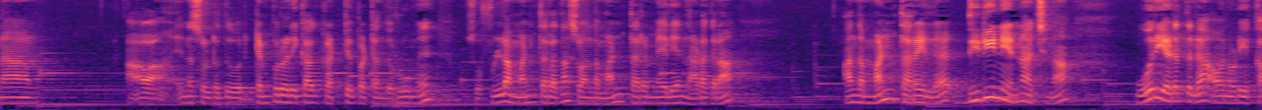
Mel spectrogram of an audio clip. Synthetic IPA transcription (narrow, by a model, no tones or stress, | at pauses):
naː | ɛ̰nːɐsɔlrɐðɯɔɾɯʈɛmpɐɾɐɾɪkːaːɣɐkɐʈːɯpːɐʈːɐɐnd̪ɐɾuːmɯsoːfʊɭːaːmɐɳt̪ɐɾɐt̪ãːsoːɐnd̪ɐmɐɳt̪ɐɾɐmeːlɐjeːnɐɽɐkːɐɾãː | ʔɐnd̪ɐmɐɳt̪ɐɾɐjɪlɐd̪ɪɽinɯɛnːɐaːt͡ʃːɯnːaː | ɔɾɯɛɽɐt̪ːɯlɐɐʋɐnɔɽɐjɐk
